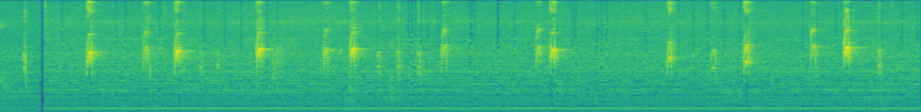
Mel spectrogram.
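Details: American robin fledgling fallen from its nest, being fed by both parents who call nearby; sharp high chirps repeated roughly once a second over a steady low hum.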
